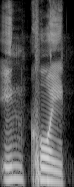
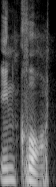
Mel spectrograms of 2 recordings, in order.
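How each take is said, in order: First: The final syllable ends in an 'ay' sound. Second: The final syllable has a plain, short vowel. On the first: "আরেকটি উচ্চারণ valid" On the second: "আমি যে উচ্চারণটা করছি সেটা এটা"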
